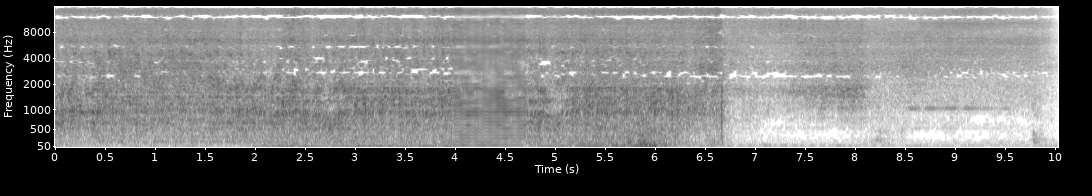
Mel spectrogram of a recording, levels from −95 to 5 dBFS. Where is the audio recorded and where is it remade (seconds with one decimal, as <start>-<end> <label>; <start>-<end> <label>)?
0.0-4.0 recorded; 4.0-4.7 remade; 4.7-10.0 recorded

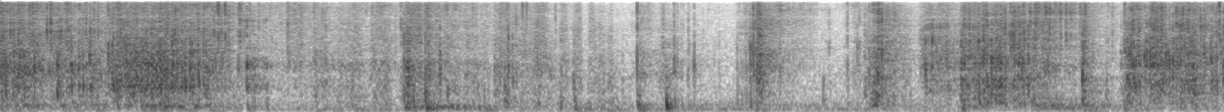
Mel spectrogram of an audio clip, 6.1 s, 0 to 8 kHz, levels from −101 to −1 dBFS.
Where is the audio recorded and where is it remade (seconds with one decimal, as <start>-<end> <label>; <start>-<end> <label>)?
0.0-1.1 recorded; 1.1-2.3 remade; 2.3-6.1 recorded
